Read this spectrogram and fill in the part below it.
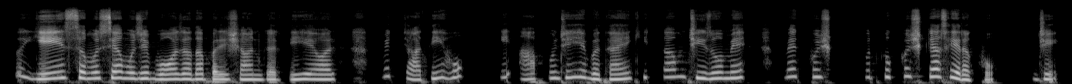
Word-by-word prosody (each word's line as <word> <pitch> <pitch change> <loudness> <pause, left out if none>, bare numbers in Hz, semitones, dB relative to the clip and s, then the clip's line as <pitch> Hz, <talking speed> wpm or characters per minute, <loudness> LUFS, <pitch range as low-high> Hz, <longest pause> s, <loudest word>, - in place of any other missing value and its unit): तो 430 - -9
ये 270 0 +4
समस्या 295 0 +3
मुझे 275 -1 +2
बहुत 240 -1 +3
ज़्यादा 245 0 +3
परेशान 220 - +2
करती 230 - 0
है 240 -1 +2
और 230 0 +1 0.5
मैं 375 - -9
चाहती 250 +4 -2
हूँ 315 +5 -4 0.4
कि - - -7
आप 235 +1 -5
मुझे 290 +2 -1
ये 335 -1 0
बताएँ 245 0 +1
कि 325 - -7 0.2
कम 345 +1 -4
चीज़ों 280 -2 +2
में 295 +3 0 0.4
मैं 360 +1 -3
खुश 345 0 -3
खुद 330 -1 -18
को 340 - -1
खुश 375 -1 -1
कैसे 350 -5 +4
रखूँ? 220 -4 -1 0.4
जी। 235 +1 -1
275 Hz, 170 wpm, -23 LUFS, 235-320 Hz, 0.5 s, ये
